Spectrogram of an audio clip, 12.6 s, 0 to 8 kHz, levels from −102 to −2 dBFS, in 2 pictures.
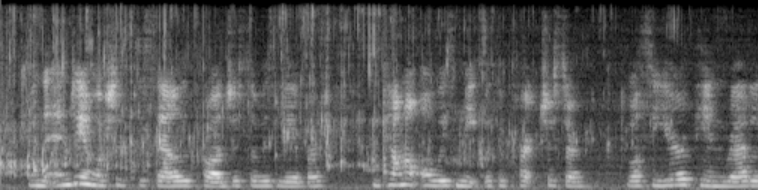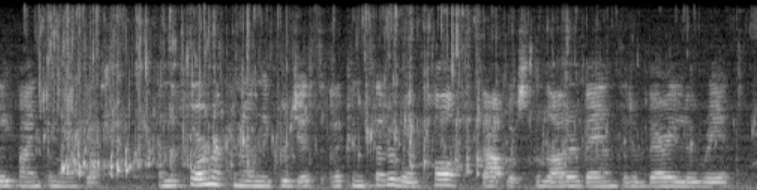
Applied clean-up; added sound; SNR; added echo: none; Liquid; 11 dB; reverberation time 0.4 s.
